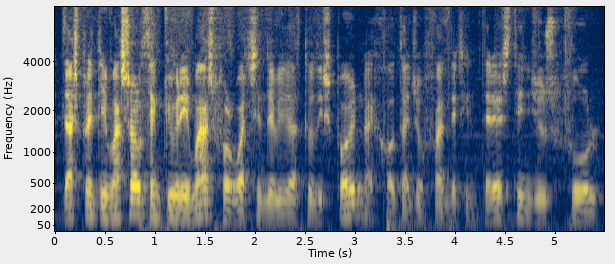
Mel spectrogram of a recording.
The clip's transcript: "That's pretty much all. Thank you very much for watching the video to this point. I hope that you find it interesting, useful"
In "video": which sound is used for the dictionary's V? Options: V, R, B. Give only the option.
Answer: B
